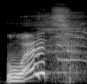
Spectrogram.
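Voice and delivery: high squeak of disbelief; squeaky surprise. Real, not acted. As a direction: shriek the question up. Shocked by the unseen swings.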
